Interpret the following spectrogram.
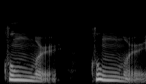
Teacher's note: Separately, you can read, but together [궁물] you will hear 응 sound instead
